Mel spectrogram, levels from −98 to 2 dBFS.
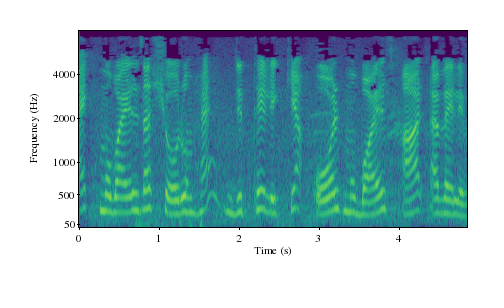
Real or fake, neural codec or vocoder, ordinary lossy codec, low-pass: real; none; MP3, 32 kbps; 7.2 kHz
